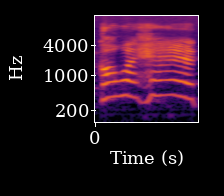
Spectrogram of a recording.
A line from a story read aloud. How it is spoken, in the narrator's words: Nita yelled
